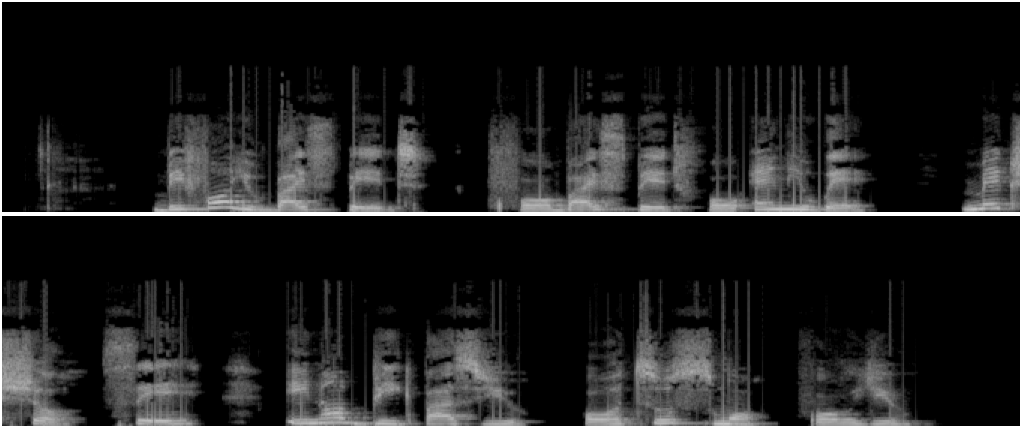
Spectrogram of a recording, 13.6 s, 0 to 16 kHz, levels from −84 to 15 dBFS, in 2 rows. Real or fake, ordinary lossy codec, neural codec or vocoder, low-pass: real; MP3, 48 kbps; none; 14.4 kHz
